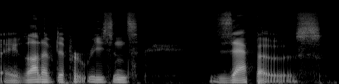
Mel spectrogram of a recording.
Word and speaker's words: Zappos: when we say Zappos, Zappos. – This is a very good example of at least American, North American English pronunciation. We say za, a.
